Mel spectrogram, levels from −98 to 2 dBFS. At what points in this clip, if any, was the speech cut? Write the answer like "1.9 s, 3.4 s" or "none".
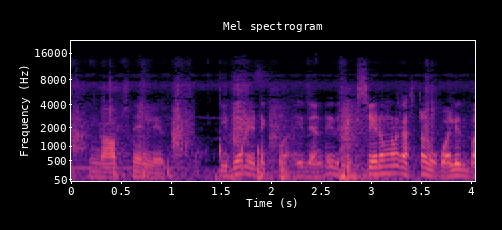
1.3 s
